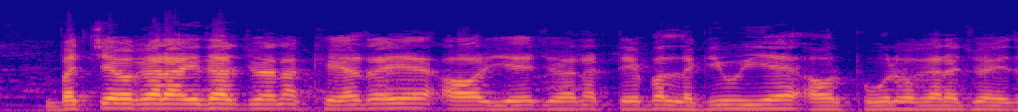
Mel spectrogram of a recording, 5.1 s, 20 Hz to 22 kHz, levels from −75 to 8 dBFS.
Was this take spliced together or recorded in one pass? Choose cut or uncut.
uncut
